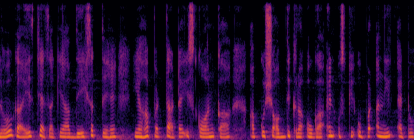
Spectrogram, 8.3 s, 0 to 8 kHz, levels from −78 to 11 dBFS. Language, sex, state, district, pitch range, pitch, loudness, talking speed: Hindi, female, Bihar, Sitamarhi, 210-240 Hz, 220 Hz, -22 LUFS, 165 wpm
